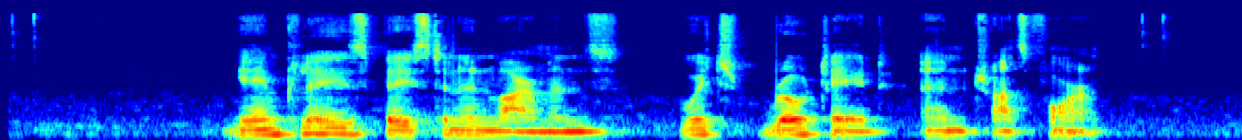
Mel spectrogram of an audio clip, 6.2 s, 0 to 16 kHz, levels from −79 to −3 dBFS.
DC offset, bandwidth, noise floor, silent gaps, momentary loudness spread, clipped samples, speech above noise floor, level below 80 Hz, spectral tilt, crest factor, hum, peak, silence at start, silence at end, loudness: under 0.1%; 11.5 kHz; -57 dBFS; none; 9 LU; under 0.1%; 36 dB; -48 dBFS; -6 dB/octave; 18 dB; none; -6 dBFS; 1.1 s; 0.7 s; -23 LUFS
